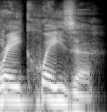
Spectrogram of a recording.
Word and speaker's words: Rayquaza: What is actually I don't even know how to pronounce the name. Rayquaza. Rayquaza.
